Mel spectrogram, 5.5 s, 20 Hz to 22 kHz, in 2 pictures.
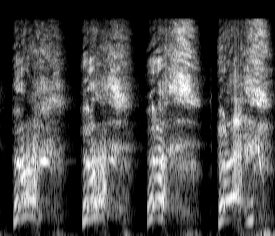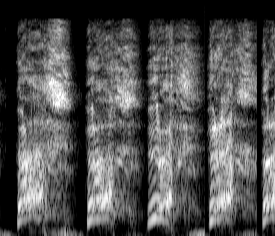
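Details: A streamer sneezes over and over: a rapid run of loud, voiced sneezes, about 87 a minute, each with a sharp onset.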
